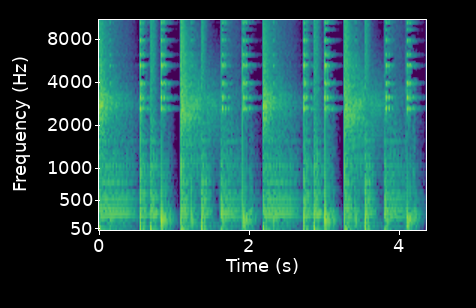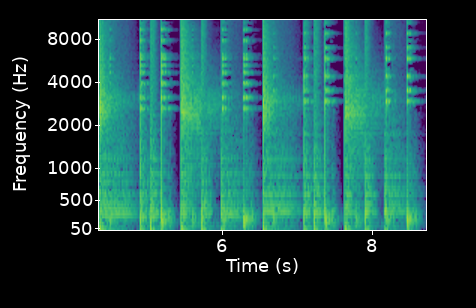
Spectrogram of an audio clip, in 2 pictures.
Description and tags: GHOST-bounce-rythm
i like that thing
made with Ghost Synth exacoustics (shoutout to the beta testers and devs)
expirimental, idm, percussive, rythm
